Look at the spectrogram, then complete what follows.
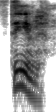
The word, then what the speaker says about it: Siw: my first name, Siw, you have to think of Steve and then remove the T, and then you will get it, because people always get confused with the W in Siw.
